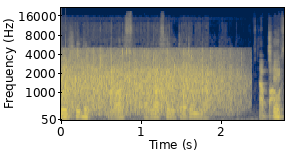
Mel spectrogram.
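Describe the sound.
Steady, dense applause rolls on for a couple of seconds, with voices talking underneath, then stops abruptly and a voice continues alone.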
